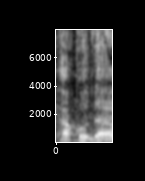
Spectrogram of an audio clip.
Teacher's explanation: قوف کو منہ بھر کے پڑھتے ہوئے قلقلہ کریں گے، حروف قلقلہ میں سے ہے، قوف اور ساکن ہے اس لیے۔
